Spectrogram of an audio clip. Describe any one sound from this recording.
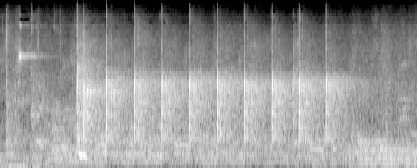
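A crowd claps in a large echoing hall.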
